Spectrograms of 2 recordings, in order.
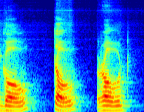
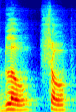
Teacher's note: ओ sound से ऊ sound तक ग्लाइड है उसका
